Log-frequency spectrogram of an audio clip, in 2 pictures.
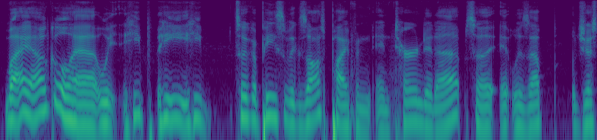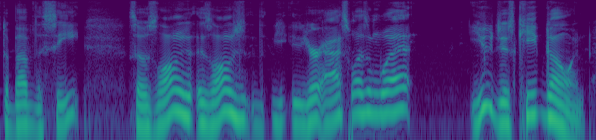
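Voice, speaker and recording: A man with a middle-pitched voice chats casually, rambling and stopping to restart his sentences. The sound is dry and close, with no room echo. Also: expressive, darkish tone. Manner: rambling, halting, many fillers and restarts. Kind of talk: casual chat.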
